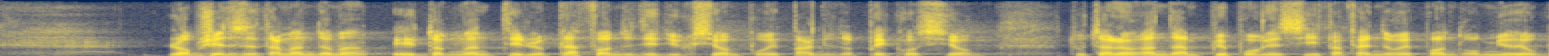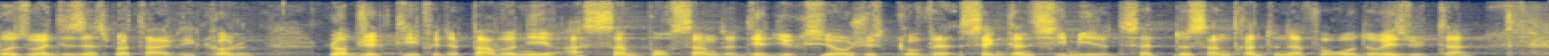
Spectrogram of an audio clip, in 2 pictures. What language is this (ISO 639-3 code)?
fra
